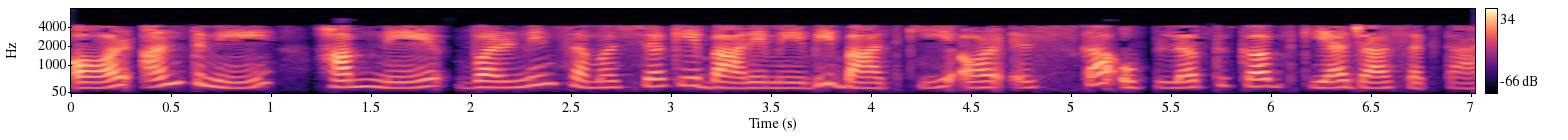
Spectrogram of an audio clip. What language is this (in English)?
Hindi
